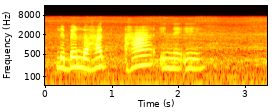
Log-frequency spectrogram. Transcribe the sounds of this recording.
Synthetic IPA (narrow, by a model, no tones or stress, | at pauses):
lɪbɛl̩lɔ | ɦaɪnɛʔɪ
